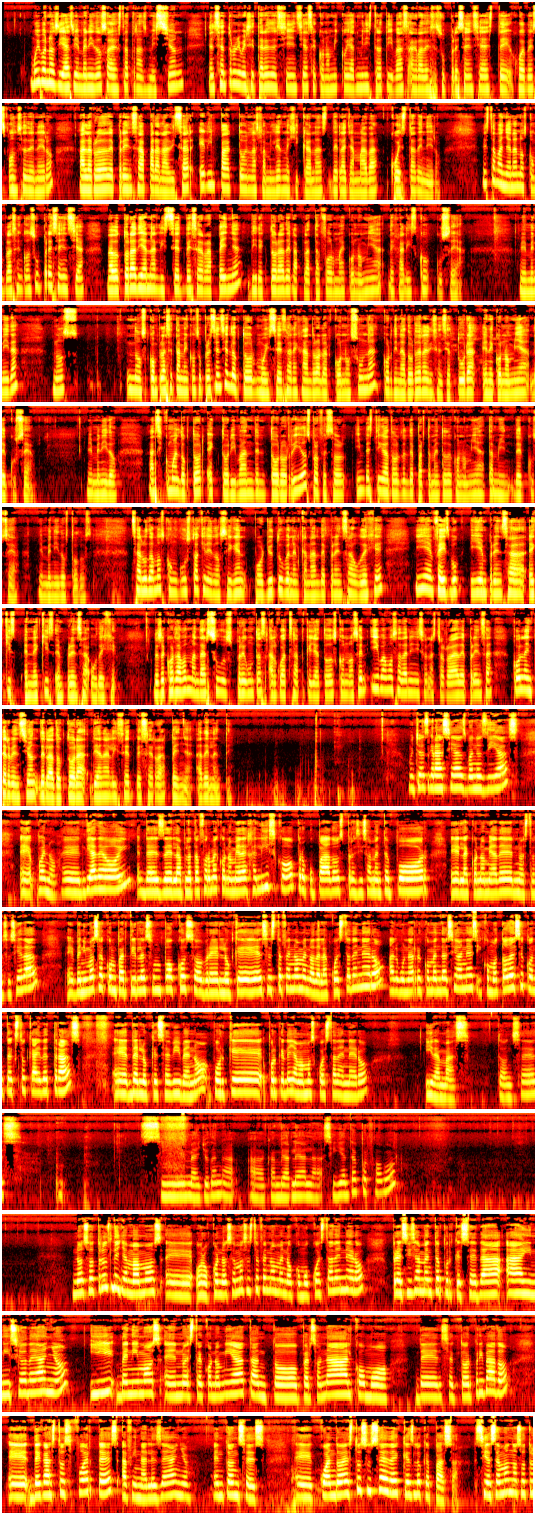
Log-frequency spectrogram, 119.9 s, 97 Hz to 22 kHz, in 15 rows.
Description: Audio de la Rueda de Prensa
rueda-de-prensa-para-analizar-el-impacto-en-las-familias-mexicanas-de-la-llamada-cuesta-de-enero.mp3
